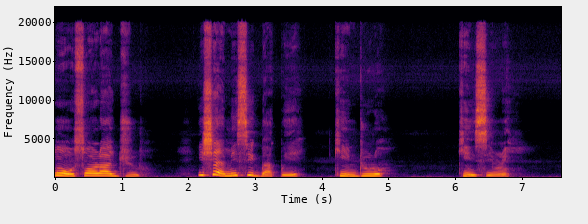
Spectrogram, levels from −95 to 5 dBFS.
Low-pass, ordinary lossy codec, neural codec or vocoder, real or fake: none; none; none; real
